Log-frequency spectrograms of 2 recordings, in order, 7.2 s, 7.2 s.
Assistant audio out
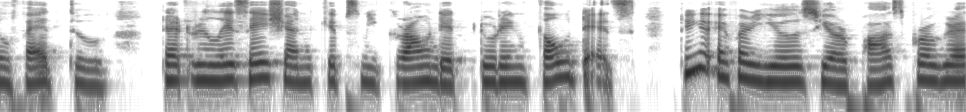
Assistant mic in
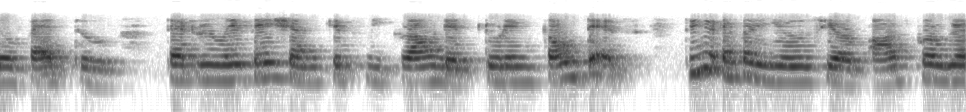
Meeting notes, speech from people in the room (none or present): none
